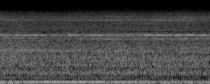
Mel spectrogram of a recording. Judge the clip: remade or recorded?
recorded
